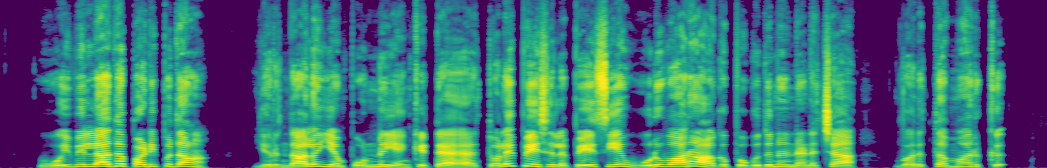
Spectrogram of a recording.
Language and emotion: Tamil, sad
